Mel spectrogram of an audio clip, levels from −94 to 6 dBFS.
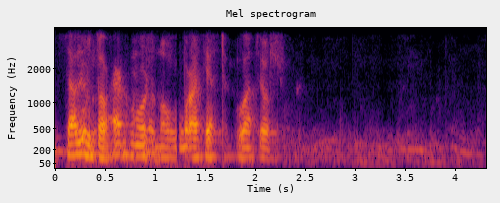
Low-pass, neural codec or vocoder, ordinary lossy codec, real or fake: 3.6 kHz; codec, 24 kHz, 1.5 kbps, HILCodec; Opus, 24 kbps; fake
